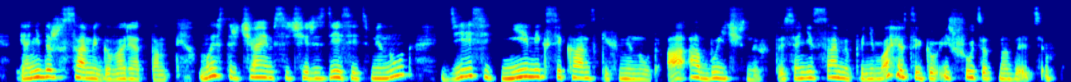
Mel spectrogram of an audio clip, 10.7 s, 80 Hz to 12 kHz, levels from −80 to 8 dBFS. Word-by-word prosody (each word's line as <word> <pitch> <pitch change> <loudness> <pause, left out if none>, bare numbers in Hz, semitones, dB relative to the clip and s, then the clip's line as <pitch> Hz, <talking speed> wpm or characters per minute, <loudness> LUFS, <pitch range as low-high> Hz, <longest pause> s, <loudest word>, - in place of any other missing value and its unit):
и 200 - -3
они 220 +5 +5
даже 240 -2 +3
сами 205 -5 +2
говорят 175 +1 -2
там: 160 0 -7 0.3
"Мы 270 +8 +4
встречаемся 225 -4 -1
через 195 -2 -3
10 210 -2 -1
минут, 230 +11 +1 0.3
10 235 - -1
не 205 +7 +6
мексиканских 220 -6 0
минут, 175 -3 -3
а - - +5
обычных". 195 -4 -2
То - - -10
есть 180 - -6
они 200 +2 +1
сами 210 -1 0
понимают 185 +6 +1
и 205 - +1
го 195 -1 -1
шутят 200 -2 -1
над 180 -1 -4
этим. 205 -3 -6
205 Hz, 150 wpm, -21 LUFS, 185-230 Hz, 0.3 s, не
